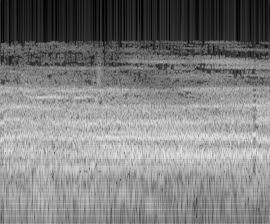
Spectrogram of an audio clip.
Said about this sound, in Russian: Конечно, когда кричит юрловский, все петухи затихают. Это мощный, сильный петух.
